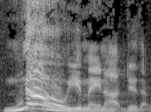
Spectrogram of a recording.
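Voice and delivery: firm parental ban, leaning on "No"; emphatic no. Acted. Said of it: "You're emphatic".

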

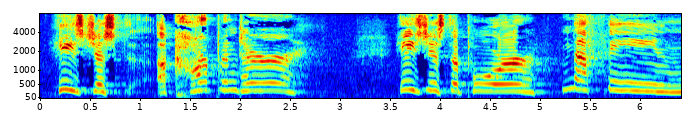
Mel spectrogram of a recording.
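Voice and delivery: high, slow, disdainful voice of the priests; sneering mockery. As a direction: look down your nose as you say it. Preacher voicing sneering religious leaders.

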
